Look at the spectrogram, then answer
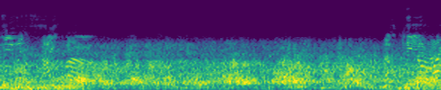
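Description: Red Arrows display jets roar past at an air show, a broad continuous jet rumble sustained throughout as the aircraft turn hard against each other, with a commentator talking over it.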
